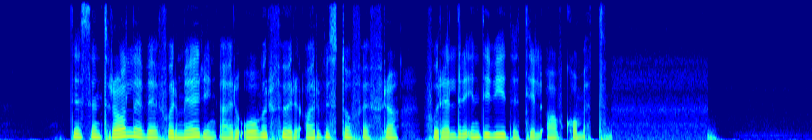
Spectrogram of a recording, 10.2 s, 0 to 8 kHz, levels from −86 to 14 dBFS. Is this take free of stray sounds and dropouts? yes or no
yes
